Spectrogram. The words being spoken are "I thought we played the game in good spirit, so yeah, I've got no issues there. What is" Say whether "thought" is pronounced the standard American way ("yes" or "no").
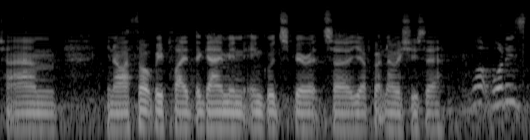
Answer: yes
